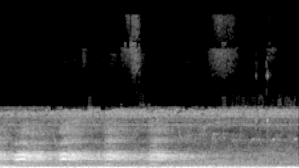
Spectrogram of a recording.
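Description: A crow caws repeatedly outdoors, a series of rough calls spaced about half a second apart over a steady broad background hiss and low rumble, moderately distant and fairly faint.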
